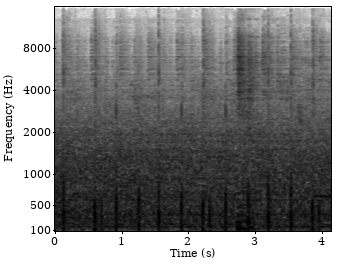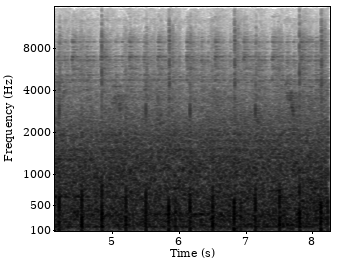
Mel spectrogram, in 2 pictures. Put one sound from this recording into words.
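Footsteps tap at a steady walking pace on pavement.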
